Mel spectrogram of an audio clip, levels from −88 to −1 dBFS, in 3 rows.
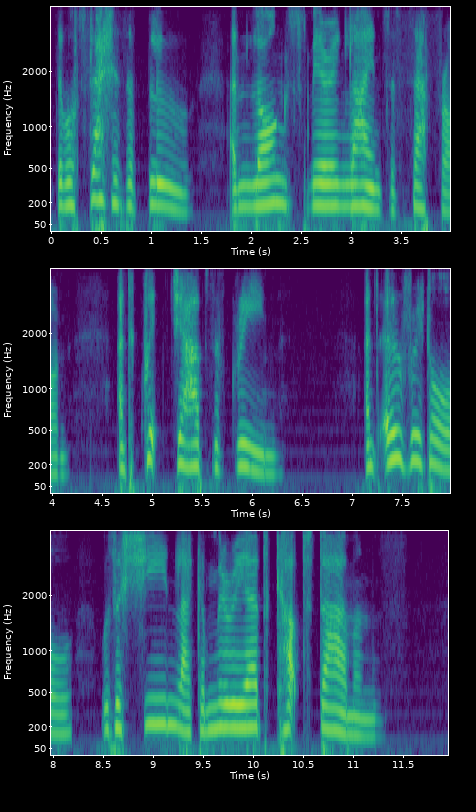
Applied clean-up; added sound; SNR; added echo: none; none; none; none.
